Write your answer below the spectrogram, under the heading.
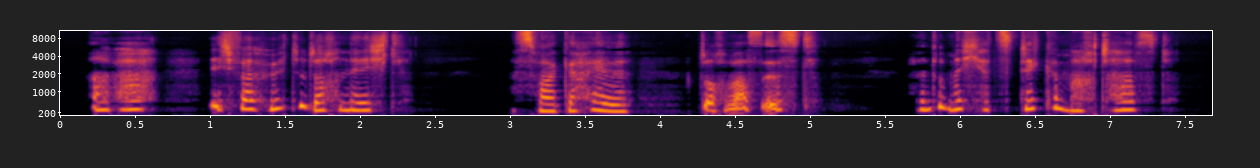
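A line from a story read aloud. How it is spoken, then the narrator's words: Stammering. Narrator (German): stammelte sie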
